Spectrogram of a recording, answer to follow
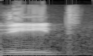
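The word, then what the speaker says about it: read: যেমন হি রিড the books, the books were হয়েছে, the books যেহেতু বুকস বইগুলো, ওয়ার হয়েছে, রিড বাই হিম, ভার্বের third form রিড অ্যান্ড রেড, এটা রেড বলা হয়, যদি প্রোনাউন্সিয়েশনটা দেখেন তাহলে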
